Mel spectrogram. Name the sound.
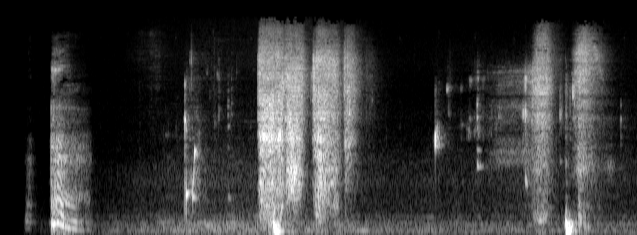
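sneeze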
